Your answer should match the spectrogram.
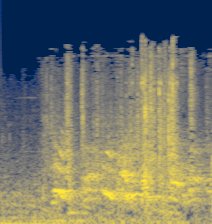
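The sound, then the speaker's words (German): Several guard dogs of a security firm in Nairobi yip and whimper in quick, overlapping bursts as they return after a night guarding properties, a restless chorus of short high calls against a low background rumble, with no one talking. “Nach einer hoffentlich räuberfreien Nacht kommen die Hunde wieder bei ihrem eigentlichen Herrchen an, einer Sicherheitsfirma.”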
